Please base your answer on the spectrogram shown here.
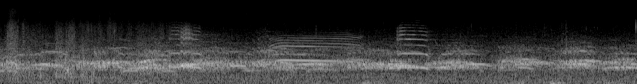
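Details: Many common crane groups on spring migration, scattered by bad weather, pass over central France on the afternoon of 5 March 2016, 14:30–15:40, in a steady chorus of loud, rolling, trumpeting calls, with a few clearer bugled notes above the din.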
